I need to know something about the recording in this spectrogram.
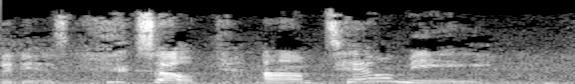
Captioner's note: laughs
